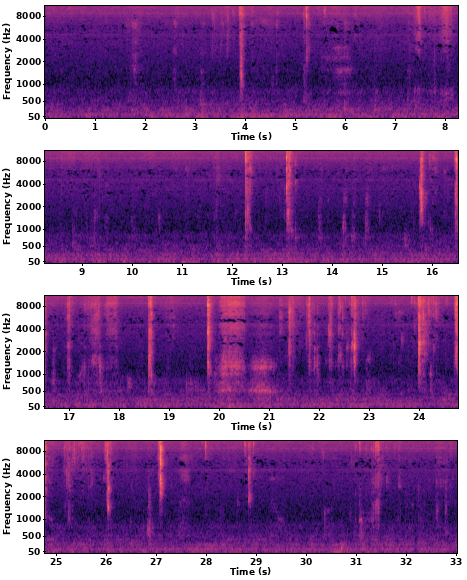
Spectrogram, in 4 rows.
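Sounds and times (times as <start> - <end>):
person chewing food: 2.6 - 6.2, 12.2 - 20.0, 21.2 - 29.4, 30.3 - 33.0.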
